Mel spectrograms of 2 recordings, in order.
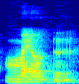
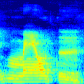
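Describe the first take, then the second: First: The T in the middle is glottalized. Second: The T in the middle is glottalized.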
